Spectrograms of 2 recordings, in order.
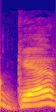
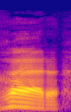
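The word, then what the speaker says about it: ग़ैर: तो गैर को गैर न कहा करें, गैर न लिखा करें, ये है गैर।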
